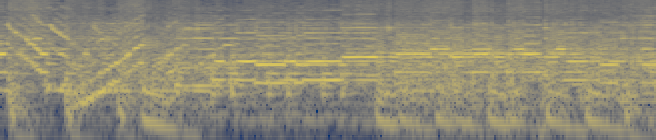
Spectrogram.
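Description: Loud band music played over a large speaker stack. Falling and rising pitch glides sound in the first second, then a held melody runs over a fast, even beat of about four low thumps a second.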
